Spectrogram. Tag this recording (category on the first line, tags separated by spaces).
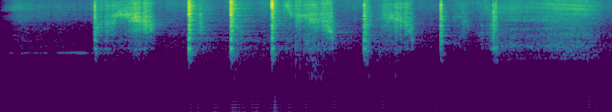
Sound effects > Objects / House appliances
foley glass percussion ceramic perc crystal scrape quartz sfx natural drag tink fx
